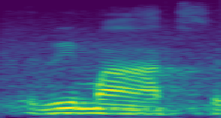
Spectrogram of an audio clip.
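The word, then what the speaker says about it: remarks: चलिए, यह रिमार्क से लिखा है।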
